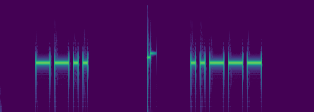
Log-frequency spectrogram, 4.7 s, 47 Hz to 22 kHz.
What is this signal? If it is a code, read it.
Morse code, heard as a keyed tone, about 17 wpm, 700 Hz. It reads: Z 2
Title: Single Letter-Number - Rapid-Fire 17wpm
